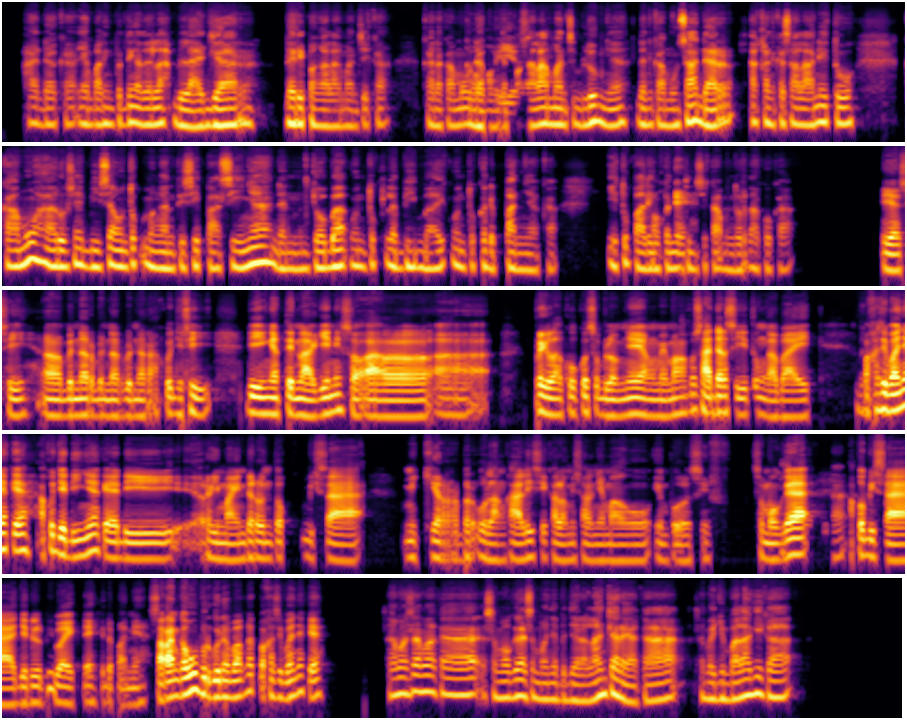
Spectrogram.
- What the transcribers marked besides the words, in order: in English: "di-reminder"; other background noise
- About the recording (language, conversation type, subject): Indonesian, advice, Bagaimana cara mengatasi rasa bersalah setelah membeli barang mahal yang sebenarnya tidak perlu?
